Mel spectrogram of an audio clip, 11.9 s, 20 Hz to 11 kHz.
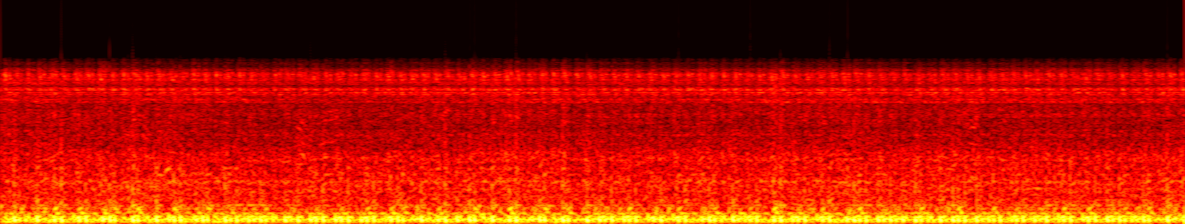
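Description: Harley-Davidson XL1200 Nightster's air-cooled 1200 cc V-twin idling steadily while the bike is stopped.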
